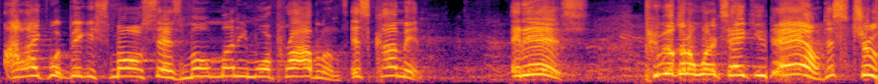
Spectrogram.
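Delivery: high, loud, emphatic sermon delivery; full-force preaching. Acted. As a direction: preach it hard to the room.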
